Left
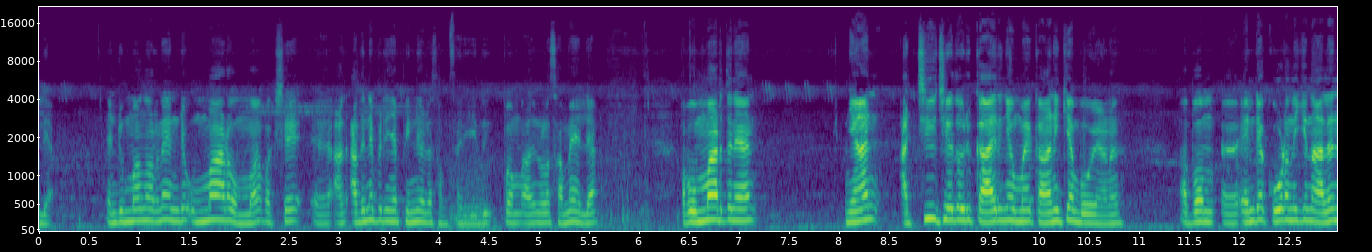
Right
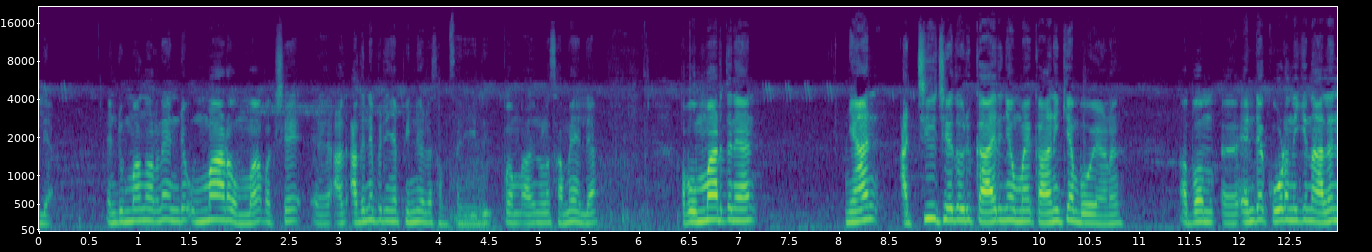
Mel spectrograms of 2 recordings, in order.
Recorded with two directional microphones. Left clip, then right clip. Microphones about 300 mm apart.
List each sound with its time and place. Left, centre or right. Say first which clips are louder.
0.8 s speech: left 1 dB; centre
